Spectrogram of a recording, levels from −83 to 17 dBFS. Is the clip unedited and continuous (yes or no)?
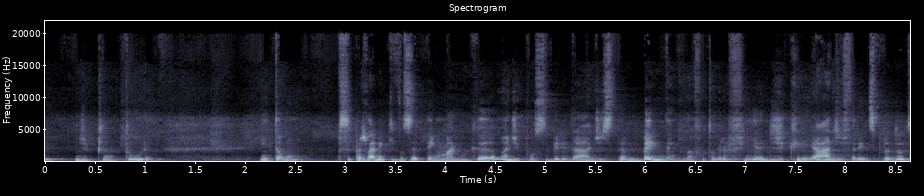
yes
